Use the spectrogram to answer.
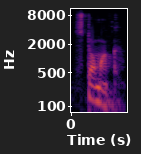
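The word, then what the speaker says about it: stomach: তাই এরপরে আসছে কি স্টমাক এস টি ও এম এ সি এইচ স্টমাক উচ্চারণ কি হচ্ছে সি এইচ এর উচ্চারণ ক এস টি ও এম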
